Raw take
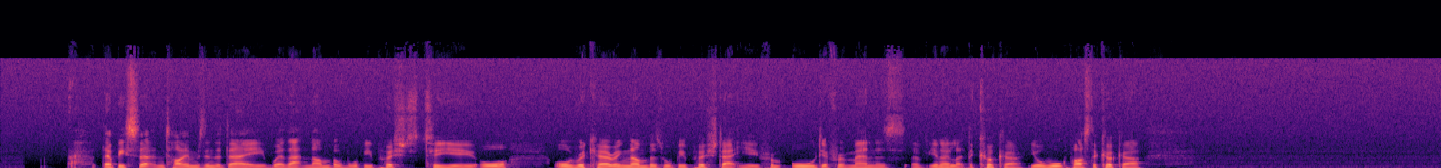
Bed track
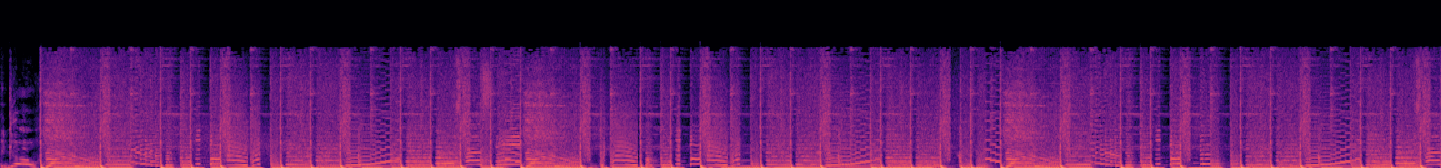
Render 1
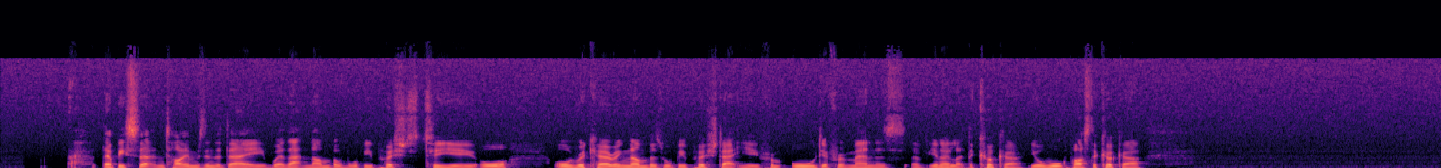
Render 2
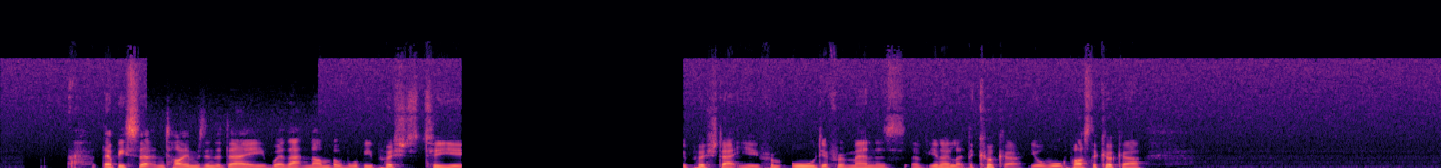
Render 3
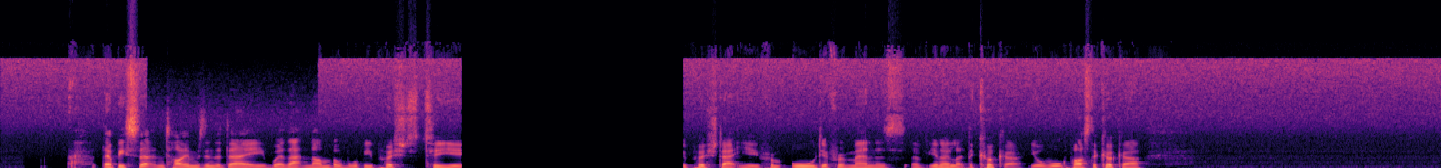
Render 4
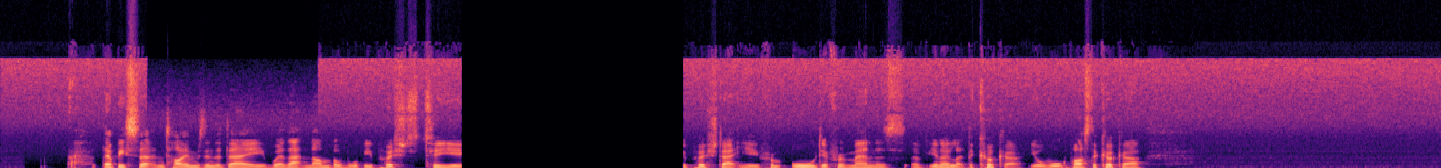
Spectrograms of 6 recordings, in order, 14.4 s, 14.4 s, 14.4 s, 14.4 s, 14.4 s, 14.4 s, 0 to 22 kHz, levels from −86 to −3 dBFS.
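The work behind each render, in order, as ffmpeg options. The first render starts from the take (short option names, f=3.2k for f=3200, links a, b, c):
-af "afftdn=nr=7:nf=-47"
-filter_complex "[0:a]asettb=1/sr,asplit=3[a][b][c];[a]atrim=end=1.464[d];[b]atrim=start=1.46:end=3.18,asetpts=PTS-STARTPTS,afade=t=in:d=0.004:c=qsin,afade=t=out:st=1.716:d=0.004:c=qsin,lowpass=f=6.3k:w=0.5412,lowpass=f=6.3k:w=1.3066[e];[c]atrim=start=3.176[f];[d][e]acrossfade=d=0.004:c1=hsin:c2=qsin[g];[g][f]acrossfade=d=0.004:c1=qsin:c2=hsin,asettb=1/sr,asplit=3[h][i][j];[h]atrim=end=9.944[k];[i]atrim=start=9.94:end=10.61,asetpts=PTS-STARTPTS,afade=t=in:d=0.004:c=qsin,afade=t=out:st=0.666:d=0.004:c=qsin,equalizer=f=120:w=0.59:g=-13.5[l];[j]atrim=start=10.606[m];[k][l]acrossfade=d=0.004:c1=hsin:c2=qsin[n];[n][m]acrossfade=d=0.004:c1=qsin:c2=hsin,asplit=3[o][p][q];[o]atrim=end=4.61,asetpts=PTS-STARTPTS,afade=t=out:st=4.606:d=0.004:c=hsin[r];[p]atrim=start=4.61:end=6.83,asetpts=PTS-STARTPTS,volume=0[s];[q]atrim=start=6.83,asetpts=PTS-STARTPTS,afade=t=in:d=0.004:c=hsin[t];[r][s][t]concat=n=3:v=0:a=1"
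-af "aexciter=amount=1.9:drive=8.3:freq=5.7k"
-af "volume=9dB,alimiter=limit=-2dB:level=0:latency=1"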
